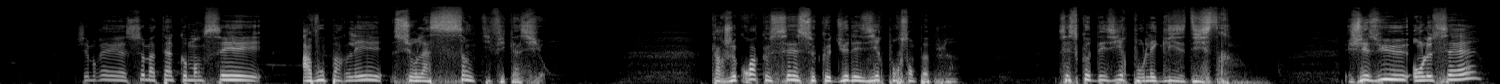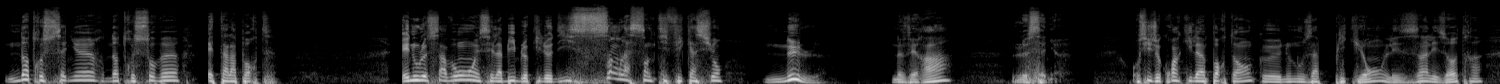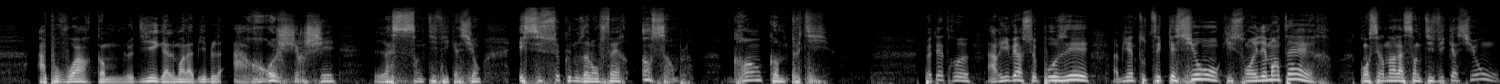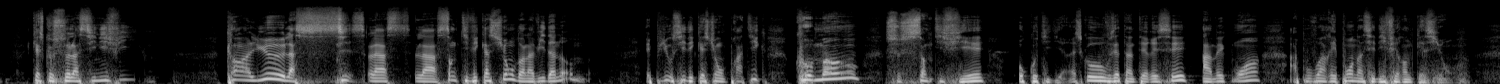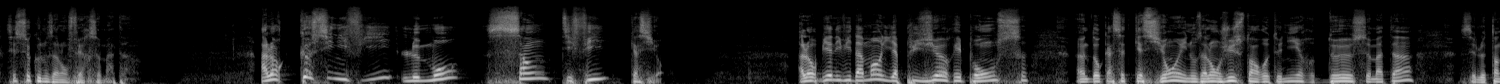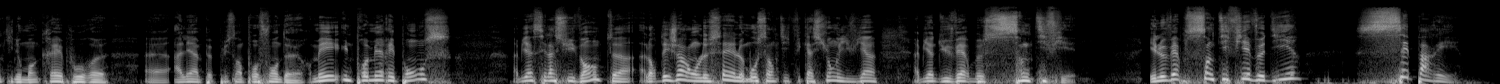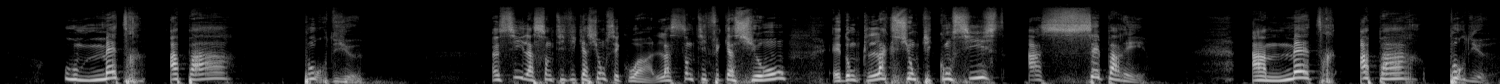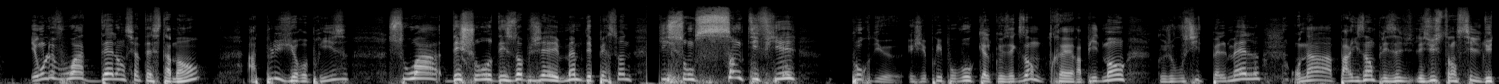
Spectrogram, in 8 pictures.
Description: Date : 13 janvier 2019 (Culte Dominical)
